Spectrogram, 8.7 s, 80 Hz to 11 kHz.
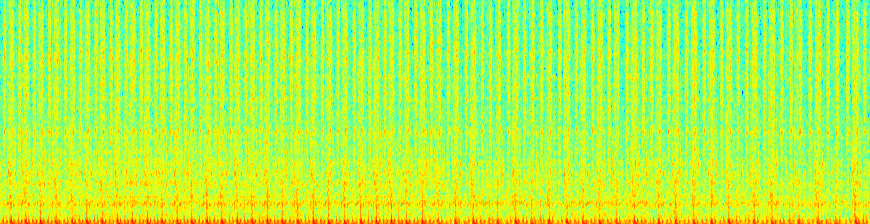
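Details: Polaris 500 HO single-cylinder ATV that came in as a no-start, with awful-smelling old fuel and mouse droppings: quick, even putter with a steady beat and no misses or knocks; idles cleanly and runs healthy.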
